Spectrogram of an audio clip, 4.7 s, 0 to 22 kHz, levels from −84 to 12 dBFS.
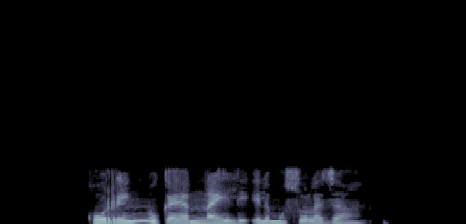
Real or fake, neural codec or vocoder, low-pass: real; none; 5.4 kHz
